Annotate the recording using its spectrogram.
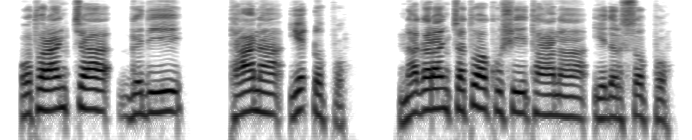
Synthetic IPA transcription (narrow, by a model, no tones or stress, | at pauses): ʔɔt̪ɔɾɐnt͡ʃːaːɡɛd̪iː | t̪aːnɐjɛɗːɔpːɔ | nɐɡɐɾɐnt͡ʃːɐt̪ʊwaːkʊʃit̪aːnajɛd̪ɛɾsɔpːɔ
